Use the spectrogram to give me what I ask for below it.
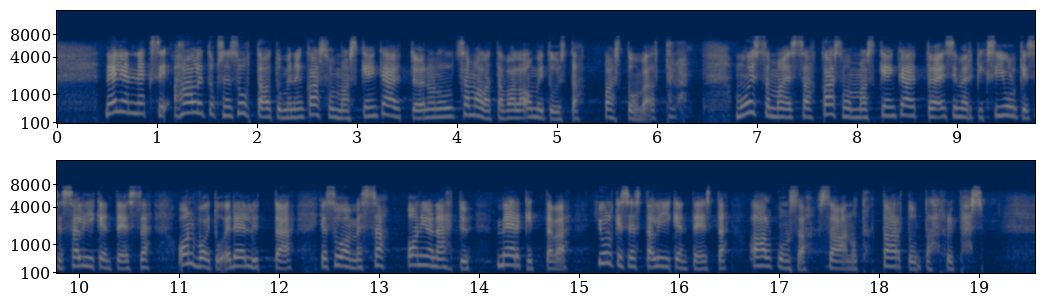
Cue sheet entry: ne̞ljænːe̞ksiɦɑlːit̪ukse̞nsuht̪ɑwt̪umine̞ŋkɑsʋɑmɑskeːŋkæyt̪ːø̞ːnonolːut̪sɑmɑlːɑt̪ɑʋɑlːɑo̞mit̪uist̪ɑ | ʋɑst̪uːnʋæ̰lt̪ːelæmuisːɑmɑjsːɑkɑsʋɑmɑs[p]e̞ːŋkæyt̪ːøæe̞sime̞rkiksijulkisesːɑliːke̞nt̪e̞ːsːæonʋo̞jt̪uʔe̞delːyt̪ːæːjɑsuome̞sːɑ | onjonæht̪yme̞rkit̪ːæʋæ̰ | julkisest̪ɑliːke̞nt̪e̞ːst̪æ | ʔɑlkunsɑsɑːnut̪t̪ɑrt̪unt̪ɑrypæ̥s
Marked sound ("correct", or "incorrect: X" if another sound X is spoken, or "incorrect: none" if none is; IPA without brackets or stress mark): incorrect: k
